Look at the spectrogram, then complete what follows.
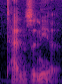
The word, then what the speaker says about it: Tanzania: way to avoid mistakes first some true long i3 examples the relevant letter being in italics where there is more than one i in a word rio trio beer real pizzeria tanzania nicosia fiat and we mustn't forget that delicious liqueur tia maria and now for some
